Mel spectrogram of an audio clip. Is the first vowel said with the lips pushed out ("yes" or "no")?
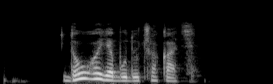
yes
